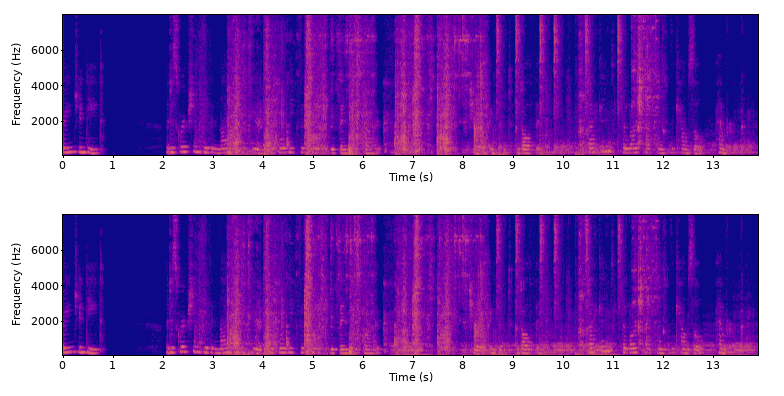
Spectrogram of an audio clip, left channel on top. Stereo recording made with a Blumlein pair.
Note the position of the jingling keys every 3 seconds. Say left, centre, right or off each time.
off, right, centre, left, off.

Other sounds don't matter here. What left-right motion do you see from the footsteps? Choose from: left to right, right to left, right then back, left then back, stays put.
left then back.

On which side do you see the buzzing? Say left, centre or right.
right.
